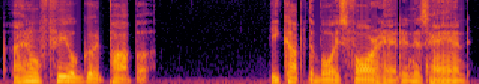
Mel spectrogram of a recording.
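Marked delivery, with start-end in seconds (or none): 0.1-1.5 lightly voiced sick child, higher; a small boy feeling ill.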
